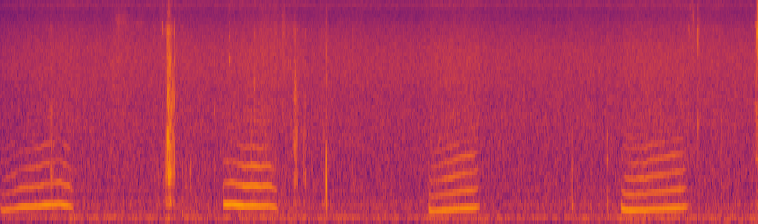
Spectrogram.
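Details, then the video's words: Sleeping house cat snoring loudly indoors: nasal, humming tones under a second long, each gently rising or falling, repeated about every three seconds, with a faint click or two between breaths. "Cat Snoring"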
